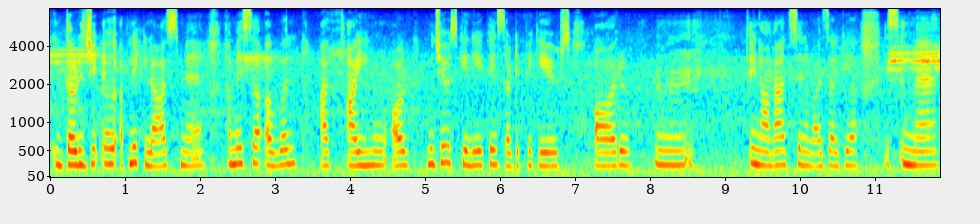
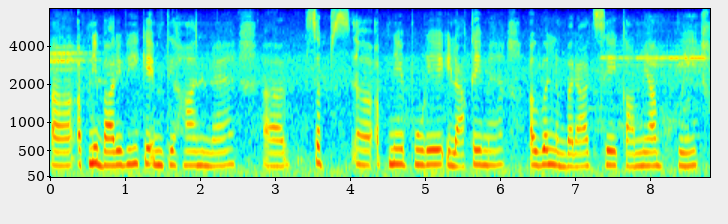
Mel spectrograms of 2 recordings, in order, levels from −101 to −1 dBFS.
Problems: none marked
